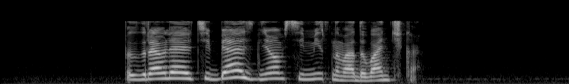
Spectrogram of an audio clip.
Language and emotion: Russian, positive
